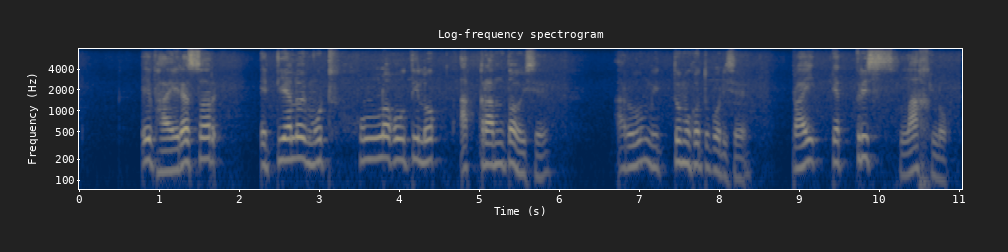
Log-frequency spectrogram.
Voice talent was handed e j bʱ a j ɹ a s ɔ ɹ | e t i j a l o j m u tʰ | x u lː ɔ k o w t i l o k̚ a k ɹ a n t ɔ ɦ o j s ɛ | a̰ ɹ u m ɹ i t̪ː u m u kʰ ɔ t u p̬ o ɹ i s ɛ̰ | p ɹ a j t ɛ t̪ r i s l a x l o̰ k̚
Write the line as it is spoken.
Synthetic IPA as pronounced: e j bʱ a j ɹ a s ɔ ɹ | e t i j a l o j m u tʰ | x u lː ɔ k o w t i l o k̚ a k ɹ a n t ɔ ɦ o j s ɛ | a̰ ɹ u m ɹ i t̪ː u m u kʰ ɔ t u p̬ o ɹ i s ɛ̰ | p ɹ a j t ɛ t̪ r i s l a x l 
